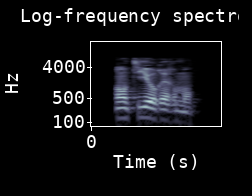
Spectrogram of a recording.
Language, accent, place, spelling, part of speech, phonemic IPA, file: French, France, Lyon, antihorairement, adverb, /ɑ̃.ti.ɔ.ʁɛʁ.mɑ̃/, LL-Q150 (fra)-antihorairement.wav
- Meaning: anticlockwise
